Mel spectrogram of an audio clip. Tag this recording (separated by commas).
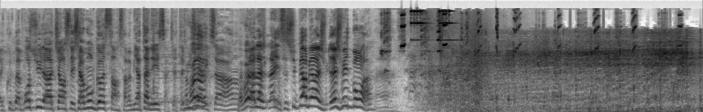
Speech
